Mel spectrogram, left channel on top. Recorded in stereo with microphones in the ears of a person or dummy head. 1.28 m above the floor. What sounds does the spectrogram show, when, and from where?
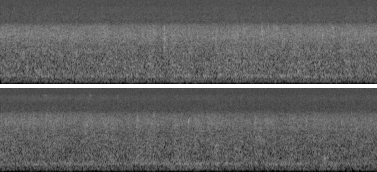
Only background noise.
